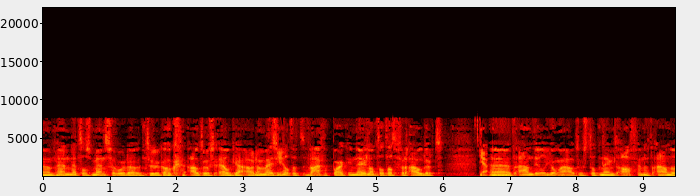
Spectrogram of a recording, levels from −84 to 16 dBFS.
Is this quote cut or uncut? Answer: uncut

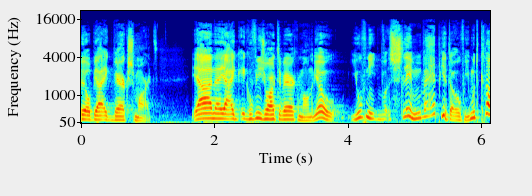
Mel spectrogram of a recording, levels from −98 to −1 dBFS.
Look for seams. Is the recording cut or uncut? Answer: cut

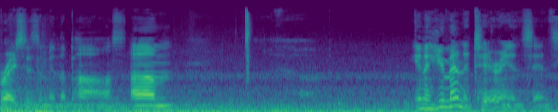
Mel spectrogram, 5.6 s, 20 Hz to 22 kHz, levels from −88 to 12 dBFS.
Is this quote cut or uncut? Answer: cut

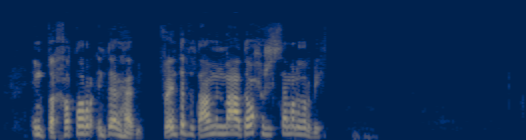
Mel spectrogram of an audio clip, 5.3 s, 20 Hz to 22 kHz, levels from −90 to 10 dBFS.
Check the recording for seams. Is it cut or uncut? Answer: cut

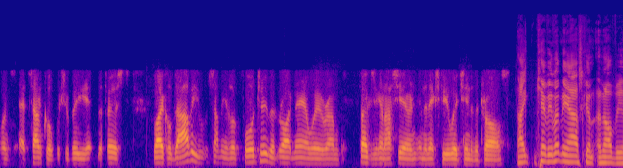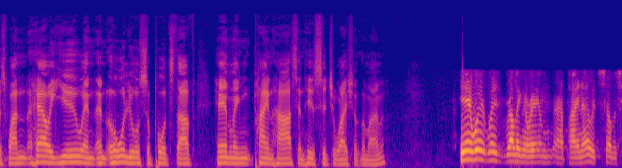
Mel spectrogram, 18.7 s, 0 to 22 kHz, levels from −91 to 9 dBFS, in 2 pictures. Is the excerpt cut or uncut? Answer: uncut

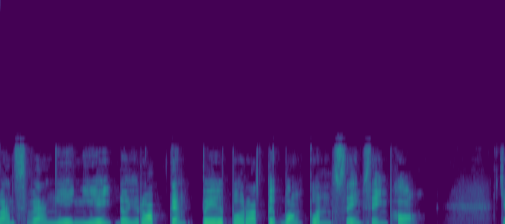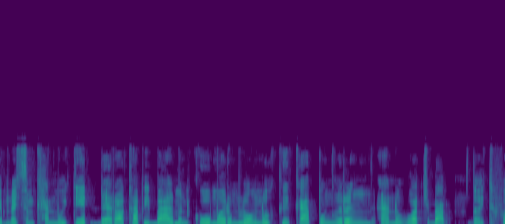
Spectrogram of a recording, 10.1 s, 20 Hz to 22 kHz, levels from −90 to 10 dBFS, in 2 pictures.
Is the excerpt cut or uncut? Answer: cut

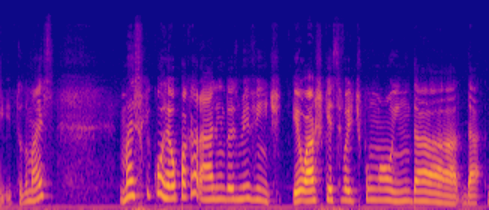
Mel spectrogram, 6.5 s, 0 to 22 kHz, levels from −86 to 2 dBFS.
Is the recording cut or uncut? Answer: cut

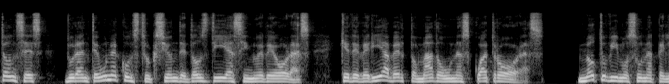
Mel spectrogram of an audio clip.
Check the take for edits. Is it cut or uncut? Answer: uncut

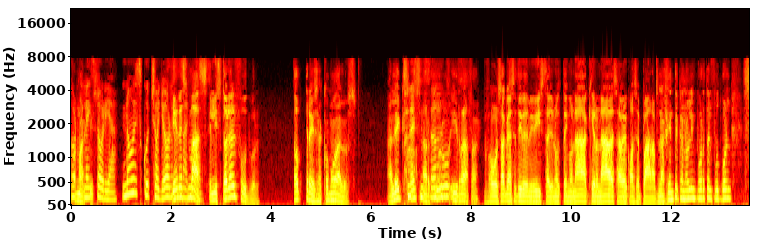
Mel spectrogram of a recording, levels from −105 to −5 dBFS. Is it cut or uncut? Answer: cut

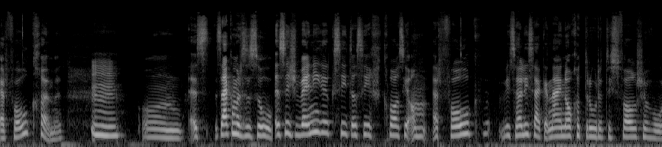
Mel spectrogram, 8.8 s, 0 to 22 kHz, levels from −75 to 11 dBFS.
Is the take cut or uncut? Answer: cut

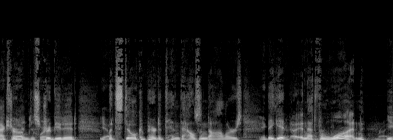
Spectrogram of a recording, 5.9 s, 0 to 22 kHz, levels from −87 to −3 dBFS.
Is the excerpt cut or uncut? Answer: uncut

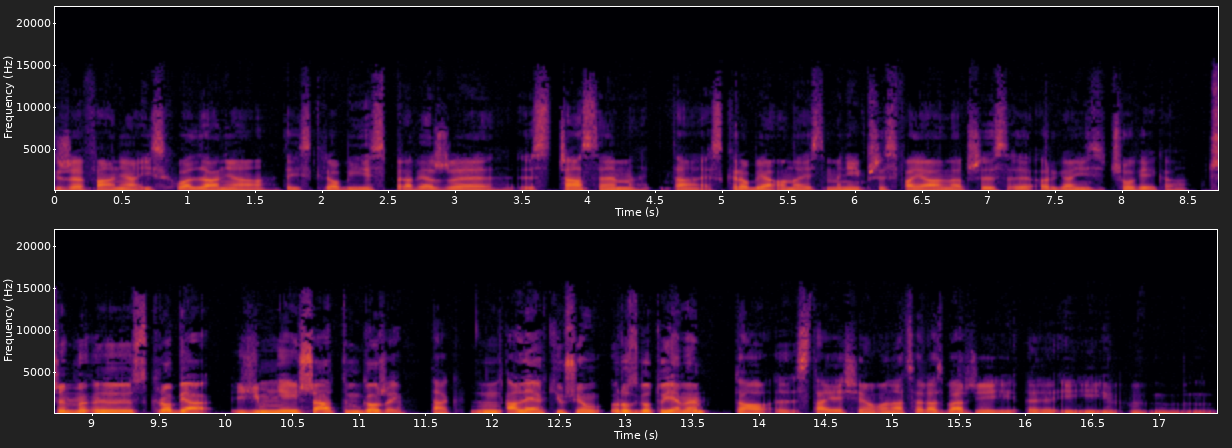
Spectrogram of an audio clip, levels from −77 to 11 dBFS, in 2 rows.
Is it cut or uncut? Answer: uncut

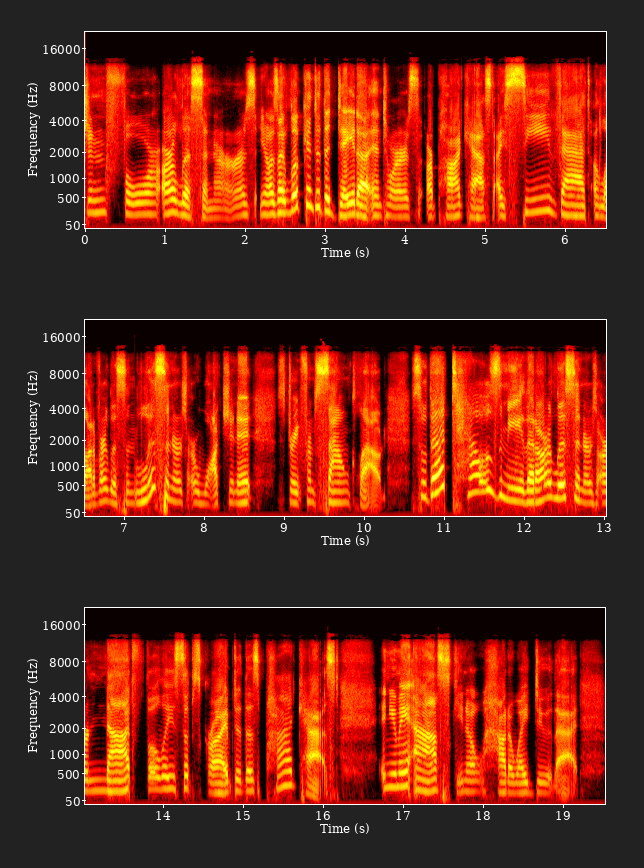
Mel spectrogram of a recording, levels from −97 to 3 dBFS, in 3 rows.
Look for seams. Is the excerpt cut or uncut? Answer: cut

